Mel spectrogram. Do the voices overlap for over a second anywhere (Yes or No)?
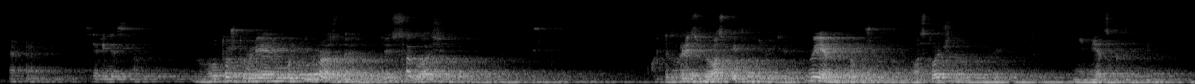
No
